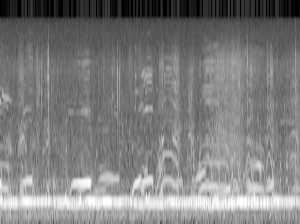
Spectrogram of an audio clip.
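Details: Greater Prairie Chickens in morning courtship display on a lek, or booming grounds, in Washington County, Kansas, establishing breeding territory: a steady low moaning drone beneath overlapping rising-and-falling whoops and short cackles from several birds.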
